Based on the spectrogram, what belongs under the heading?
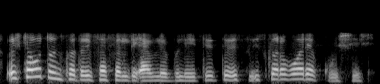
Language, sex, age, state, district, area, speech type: Kashmiri, female, 18-30, Jammu and Kashmir, Anantnag, rural, conversation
